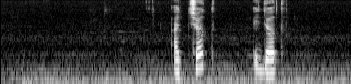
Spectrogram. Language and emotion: Russian, neutral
